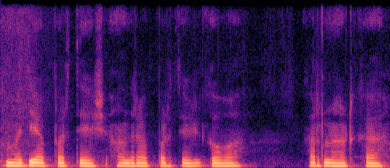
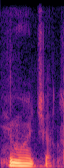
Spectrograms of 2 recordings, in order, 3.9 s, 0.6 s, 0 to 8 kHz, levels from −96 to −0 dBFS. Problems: constant background noise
